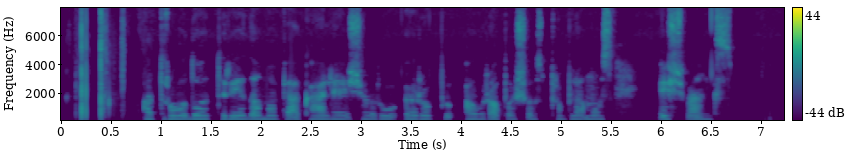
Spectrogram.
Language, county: Lithuanian, Marijampolė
